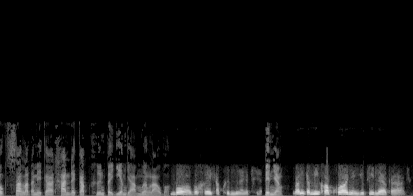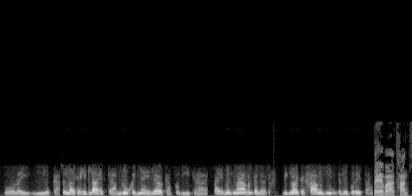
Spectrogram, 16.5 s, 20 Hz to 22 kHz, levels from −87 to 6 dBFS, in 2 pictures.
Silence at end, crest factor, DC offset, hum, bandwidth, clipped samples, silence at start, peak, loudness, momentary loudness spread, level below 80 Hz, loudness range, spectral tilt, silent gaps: 0.1 s; 18 dB; under 0.1%; none; 8 kHz; under 0.1%; 0 s; 0 dBFS; -19 LUFS; 14 LU; -56 dBFS; 5 LU; -7 dB/octave; none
